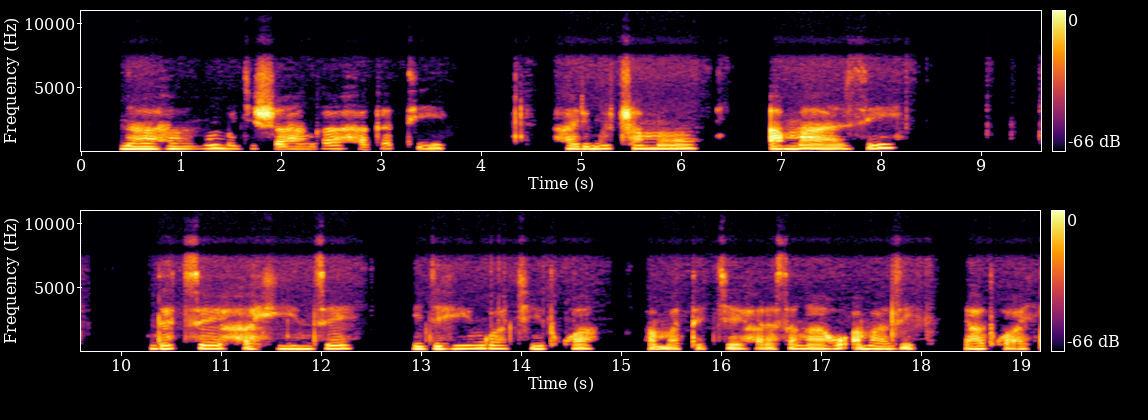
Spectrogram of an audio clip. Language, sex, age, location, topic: Kinyarwanda, female, 18-24, Huye, agriculture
